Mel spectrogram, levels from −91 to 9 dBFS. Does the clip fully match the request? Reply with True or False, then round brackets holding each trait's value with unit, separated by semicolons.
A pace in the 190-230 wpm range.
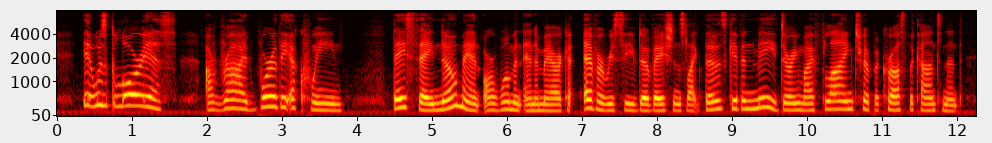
False (145 wpm)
